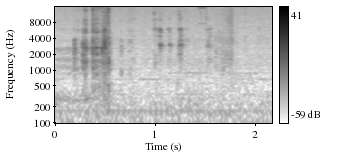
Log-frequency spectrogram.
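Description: Faint small clicks and rustles of a fountain pen and a paper notebook being handled, a few in the first half second and another about a second in, over a low steady hum.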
